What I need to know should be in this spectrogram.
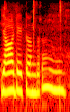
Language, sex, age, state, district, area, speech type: Kannada, female, 30-45, Karnataka, Bidar, urban, spontaneous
